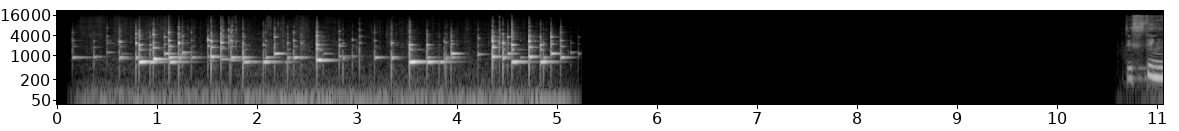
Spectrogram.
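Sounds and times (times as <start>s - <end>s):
chimes ringing: 0.2s - 5.2s.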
